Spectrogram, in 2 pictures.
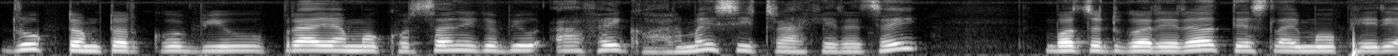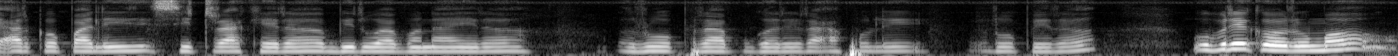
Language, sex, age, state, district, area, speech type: Nepali, female, 45-60, West Bengal, Kalimpong, rural, spontaneous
